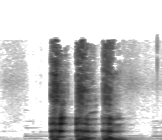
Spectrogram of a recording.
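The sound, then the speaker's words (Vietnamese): A man gives a single rough cough, clearing his throat in three quick, loud bursts after a near-silent start. “Hắn nhìn chung quanh thấy không có người, vội ho một tiếng và nói.”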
